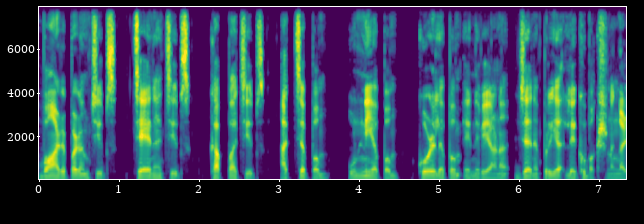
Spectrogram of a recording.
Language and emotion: Malayalam, neutral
